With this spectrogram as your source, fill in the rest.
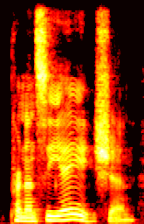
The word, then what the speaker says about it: pronunciation: 4, 5, 6, 7, that stress is going to be on the second to last one. So ambition, position, decision, collision. All right, communication, pronunciation.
